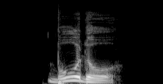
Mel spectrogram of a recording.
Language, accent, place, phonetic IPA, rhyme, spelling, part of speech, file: German, Germany, Berlin, [ˈboːdo], -oːdo, Bodo, proper noun, De-Bodo.ogg
- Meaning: a male given name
